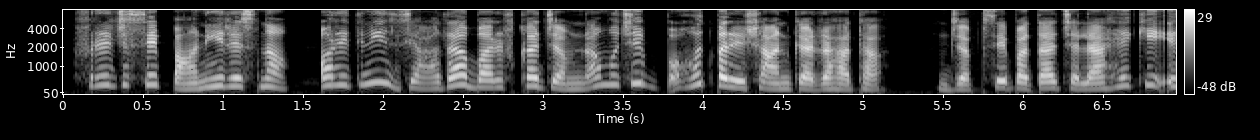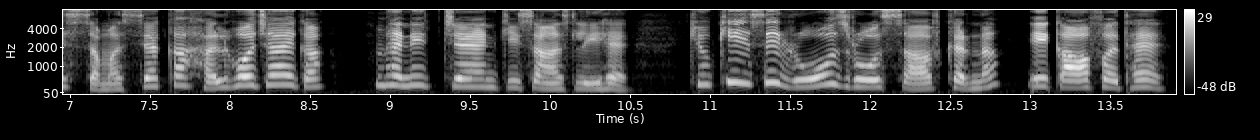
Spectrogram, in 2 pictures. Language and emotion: Hindi, happy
